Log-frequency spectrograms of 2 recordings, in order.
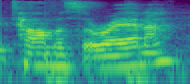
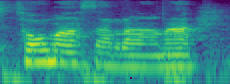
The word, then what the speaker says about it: Tomas Arana: And probably most Americans say Thomas Arana, but it's Tomas Arana.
